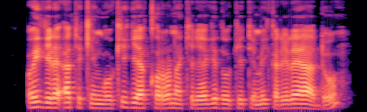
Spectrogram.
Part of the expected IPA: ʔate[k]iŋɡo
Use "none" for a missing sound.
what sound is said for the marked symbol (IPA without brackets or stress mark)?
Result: k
